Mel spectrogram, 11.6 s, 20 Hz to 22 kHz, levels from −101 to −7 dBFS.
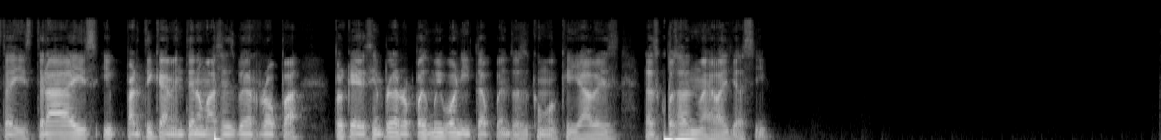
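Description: A phantom power thump lands at 2.16 to 2.23 s and again at 6.65 to 7.08 s in this speech recording. Each time, a supply switching on or off on a live input sends a sudden voltage step through the coupling capacitors, and it comes out as a deep, low thump peaking around -9 dBFS. The first dies away quickly, within about 18 ms, while the second rings on longer, decaying over roughly 96 ms.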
